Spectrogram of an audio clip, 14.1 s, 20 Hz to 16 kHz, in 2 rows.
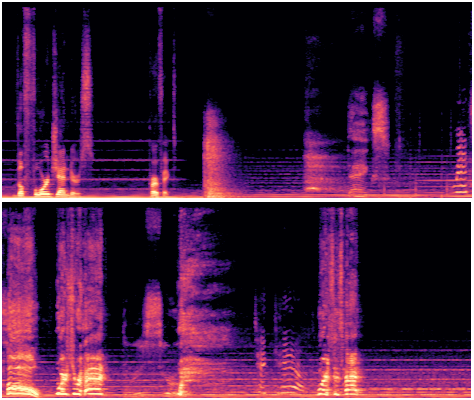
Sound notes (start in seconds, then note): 4.5 sighs; 9.7 laughs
